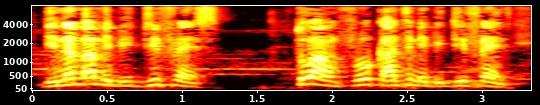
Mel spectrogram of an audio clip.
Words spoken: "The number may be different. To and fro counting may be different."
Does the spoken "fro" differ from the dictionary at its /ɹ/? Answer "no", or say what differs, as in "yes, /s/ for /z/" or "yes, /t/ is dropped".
no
